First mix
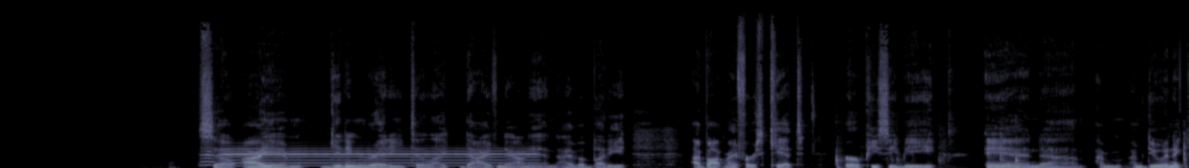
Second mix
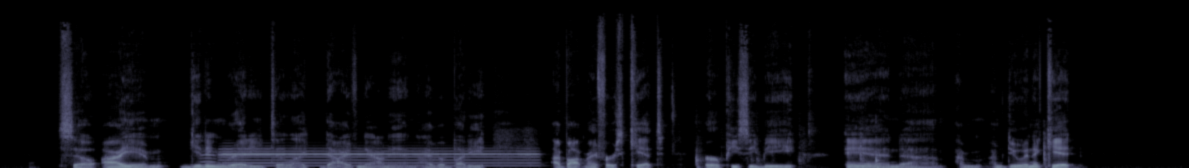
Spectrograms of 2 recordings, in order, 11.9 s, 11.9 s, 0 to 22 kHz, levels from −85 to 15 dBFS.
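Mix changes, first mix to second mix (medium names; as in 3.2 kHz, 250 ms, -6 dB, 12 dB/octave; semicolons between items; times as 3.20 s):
speech: entry -1.40 s; background: add bass shelf 300 Hz +10 dB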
